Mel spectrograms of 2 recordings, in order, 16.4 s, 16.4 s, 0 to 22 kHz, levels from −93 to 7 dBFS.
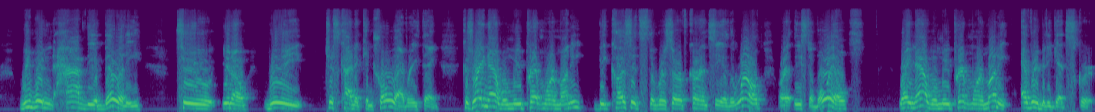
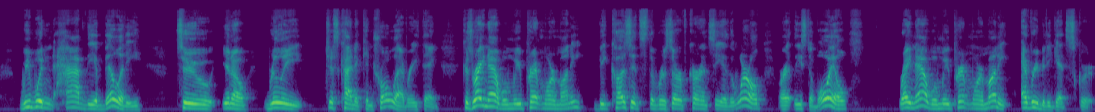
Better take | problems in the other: second | distortion; heavy; 6 dB below the speech

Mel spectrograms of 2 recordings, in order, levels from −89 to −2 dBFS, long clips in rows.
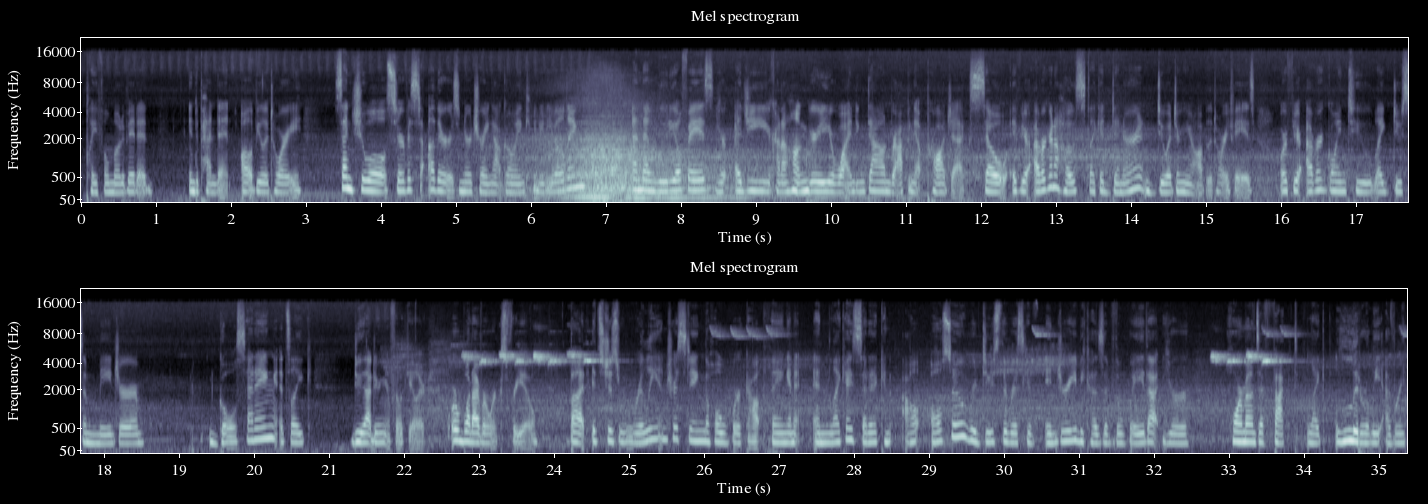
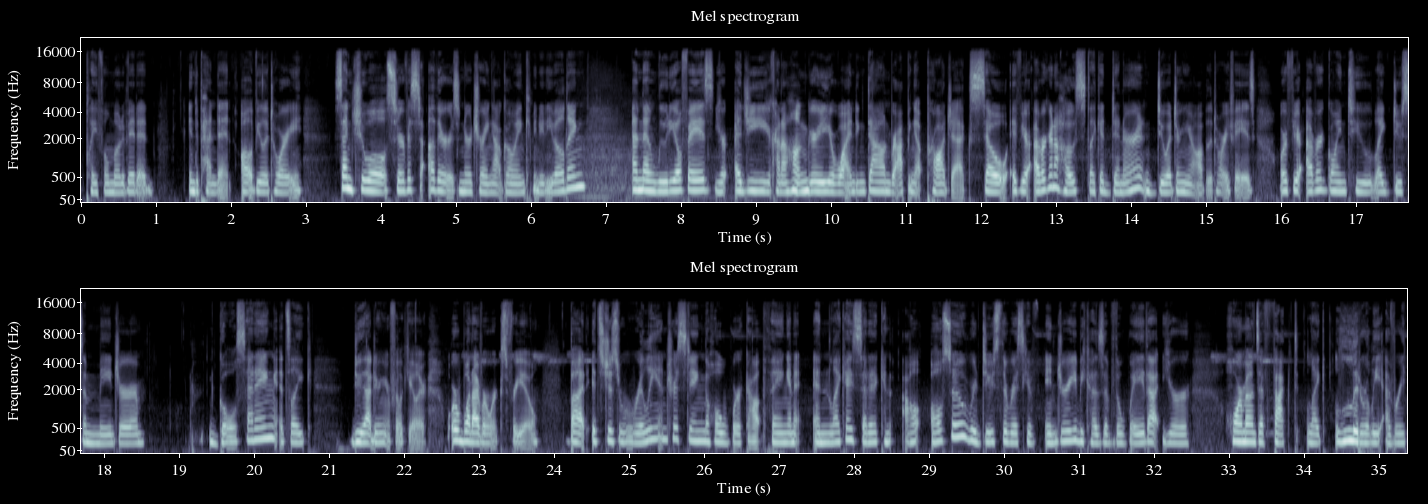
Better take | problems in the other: second | animal sounds; loud; throughout; 3 dB below the speech; faint in the second

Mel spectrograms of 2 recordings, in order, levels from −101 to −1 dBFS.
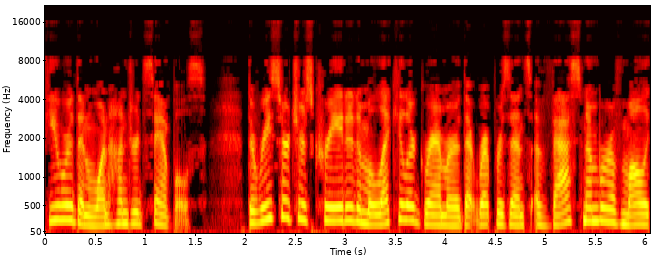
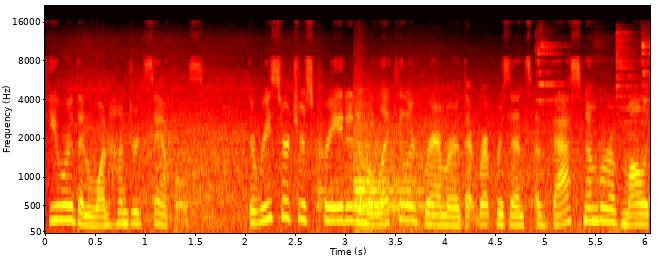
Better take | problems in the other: first | train or aircraft noise; loud; throughout; 7 dB below the speech

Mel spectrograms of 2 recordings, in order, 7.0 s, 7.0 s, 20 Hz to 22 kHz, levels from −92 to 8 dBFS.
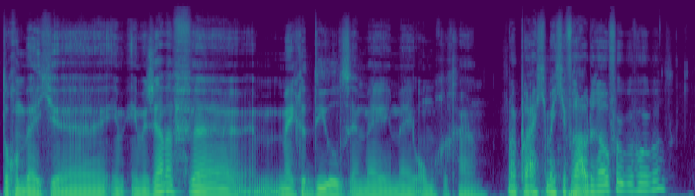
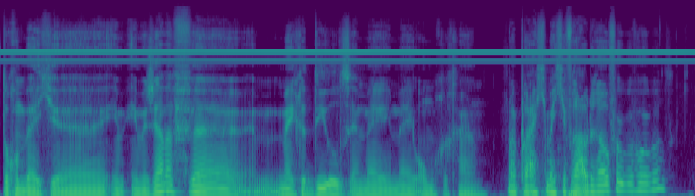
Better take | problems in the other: first | high-pitched whine; loud; throughout; 7.5 kHz, 7 dB below the speech

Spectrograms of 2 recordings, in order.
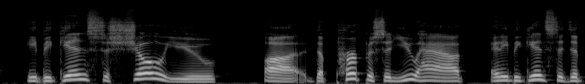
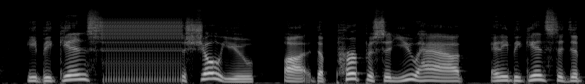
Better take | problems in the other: first | audio freezing; at 1 s for 1 s

